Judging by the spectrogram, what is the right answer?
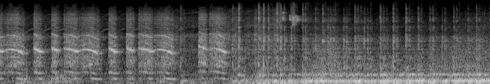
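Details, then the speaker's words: Widow's blown engine, sat outside in rain and snow, cranking unevenly two seconds then catching into a rough labored idle lacking snap, sounding hurt and pumping smoke. "by the way it sounds when you start it she sounds hurt she's hurting so you see how it's like pumping out this smoke"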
